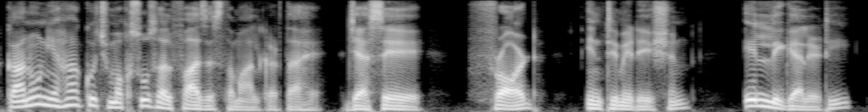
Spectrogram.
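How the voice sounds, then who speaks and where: A man co-hosting a scripted explanatory discussion, speaking in a measured, emphatic, didactic way. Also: deep voice, very animated, a little mellow, no echo, clean studio sound. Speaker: co-host explaining law.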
